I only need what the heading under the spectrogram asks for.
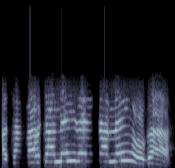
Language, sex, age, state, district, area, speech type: Hindi, female, 60+, Bihar, Muzaffarpur, rural, conversation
